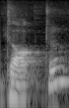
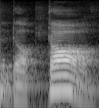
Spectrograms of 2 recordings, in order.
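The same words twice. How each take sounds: First: "Doctor" with firm DOC, short light ta; first-syllable stress. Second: "doctor" with TA loud and drawn out; second-syllable stress. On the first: Teacher corrects learners, "Doctor" stressed on DOC. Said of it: "stressing the first syllable". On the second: Teacher shows what to avoid, "doctor" stressed on TA. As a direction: throw the weight onto the end of "doctor". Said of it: "Don't say doctor". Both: Shown as a demonstration.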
